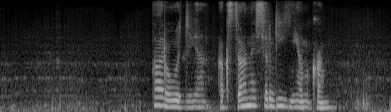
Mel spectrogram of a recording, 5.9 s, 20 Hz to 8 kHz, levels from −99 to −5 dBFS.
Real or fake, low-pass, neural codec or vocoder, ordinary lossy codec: fake; none; codec, 16 kHz, 1 kbps, X-Codec, HuBERT features, trained on general audio; none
